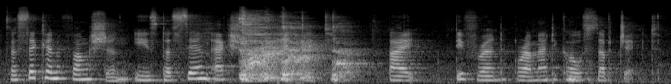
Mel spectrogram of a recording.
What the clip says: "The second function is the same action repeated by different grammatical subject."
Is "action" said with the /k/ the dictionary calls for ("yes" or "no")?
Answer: yes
